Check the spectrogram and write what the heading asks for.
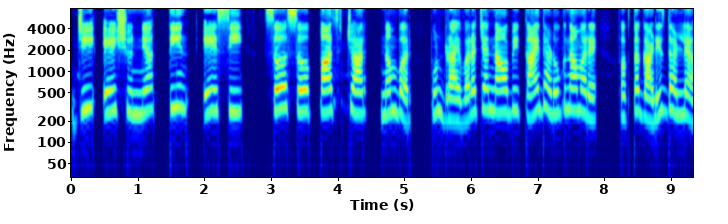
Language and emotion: Goan Konkani, neutral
